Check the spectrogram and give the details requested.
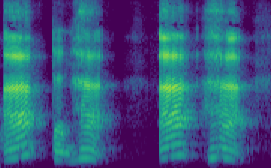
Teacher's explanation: yang termasuk ke dalam aqsal halqi tenggorokan paling dasar ada dua huruf yaitu a dan Ha a ha dia dekat-dekat di dekat diafragma jadi paling mendasar sekali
